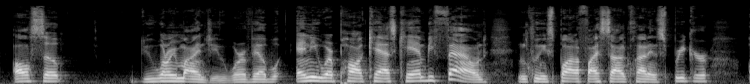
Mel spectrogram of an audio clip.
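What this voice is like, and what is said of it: Slightly hoarse voice. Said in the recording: “I'm a little under the weather, my voice is a little hoarse”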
